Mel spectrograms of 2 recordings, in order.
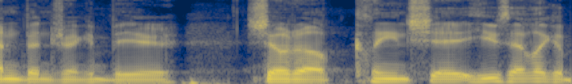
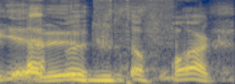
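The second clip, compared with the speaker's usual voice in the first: laughing disbelief; 10 semitones higher than usual. Retold or imitated. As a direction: laugh through the words. Retold reply, laughing.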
